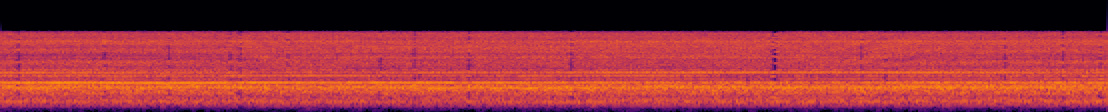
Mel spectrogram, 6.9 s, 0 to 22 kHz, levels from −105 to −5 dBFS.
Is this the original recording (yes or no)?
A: yes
